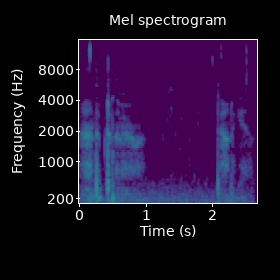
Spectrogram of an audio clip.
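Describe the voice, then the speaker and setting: A woman voicing a seasoned, wry demon instructor in a slow, breathy ASMR whisper, guiding a trainee with dry humour. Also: sharp tone, close to an everyday voice. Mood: wry, coaching. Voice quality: breathy, mostly unvoiced whisper. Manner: slow, deliberate, dryly humorous.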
